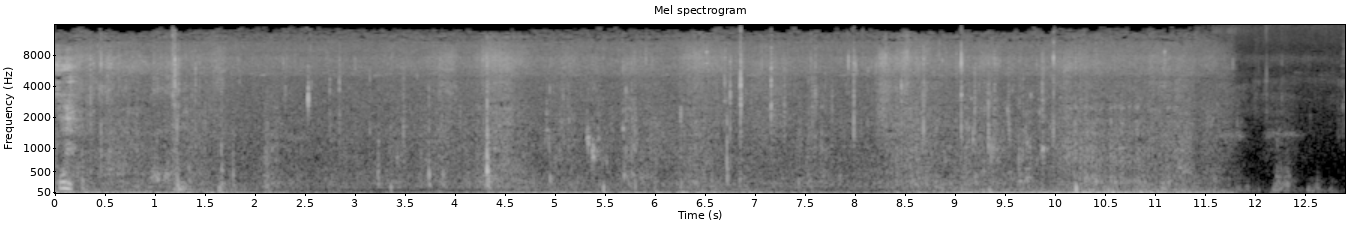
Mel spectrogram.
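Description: Water laps gently against a kayak hull.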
